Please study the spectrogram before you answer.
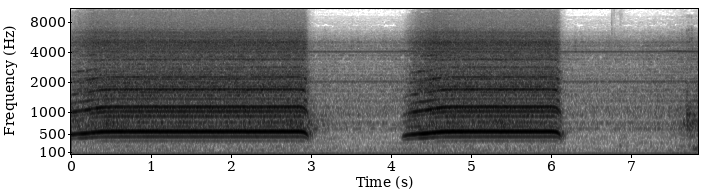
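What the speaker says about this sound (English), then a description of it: "Also really like the whistle." A Bachmann HO USRA 0-6-0 steam locomotive model with a DCC sound decoder sounds two long breathy chime whistle blasts, each about two seconds, separated by a short pause, fairly loud and alone.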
